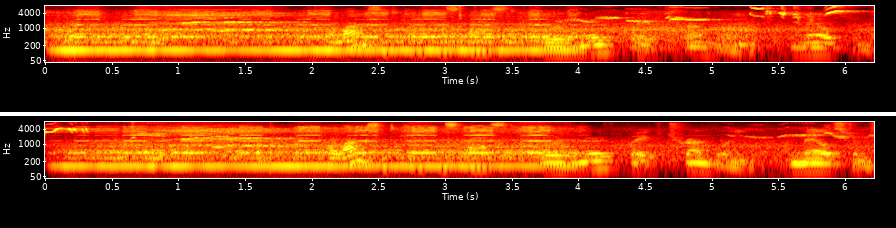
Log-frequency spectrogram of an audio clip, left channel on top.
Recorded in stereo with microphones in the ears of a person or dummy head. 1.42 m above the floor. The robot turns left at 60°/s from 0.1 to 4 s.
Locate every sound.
0.8 s breathing: 30° left, 1.8 m; by 2.0 s 45° right, 1.8 m
2.1 s a man speaking: 55° right, 0.7 m; by 3.5 s 140° right, 0.7 m
3.7 s a man speaking: 60° right (ahead or behind), 0.8 m; by 6.2 s 45° right (ahead or behind), 0.8 m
